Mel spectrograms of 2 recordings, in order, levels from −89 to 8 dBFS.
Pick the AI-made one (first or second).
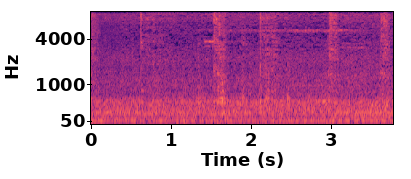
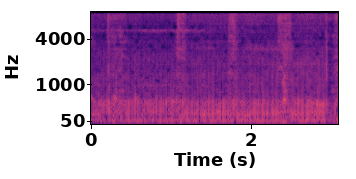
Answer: second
